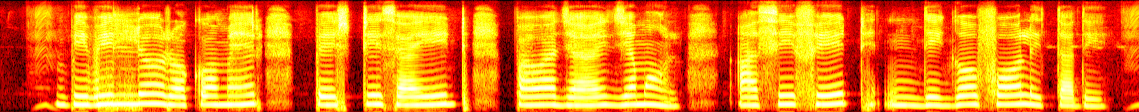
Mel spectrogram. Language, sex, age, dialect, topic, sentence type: Bengali, female, 18-24, Jharkhandi, agriculture, statement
